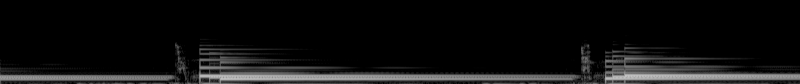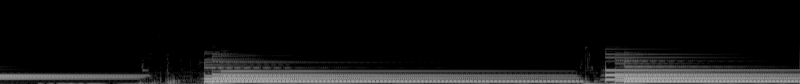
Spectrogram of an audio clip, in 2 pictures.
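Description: A music recording with no technical faults to be heard anywhere in the signal.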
